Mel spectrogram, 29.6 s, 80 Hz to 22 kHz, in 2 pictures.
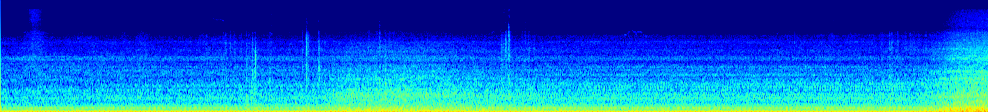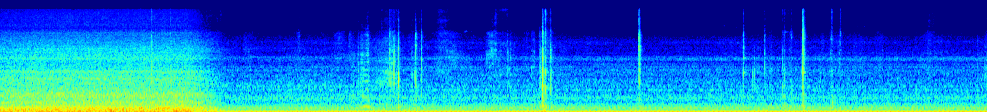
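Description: BMW 520d's four-cylinder diesel idling, a steady low hum heard inside the cabin. About 14 seconds in, a rush of air from the climate-control fan rises and then cuts off suddenly some four seconds later. A few light clicks of switches follow near the end.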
